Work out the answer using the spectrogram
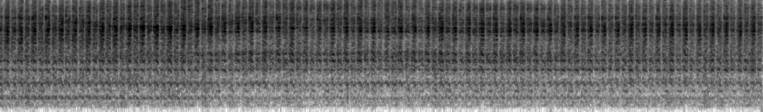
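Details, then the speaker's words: IBM Selectric II correcting typewriter: the motor hums with a fast, even buzz but nothing engages. The cracked center hub turns while the operational shaft piece stays still, so the hub slips. The machine freezes when keys are hit. "That hub is like this hub, and that crack just caused this to slip. So this is turning. This piece is staying still."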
